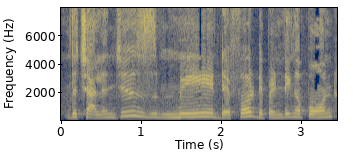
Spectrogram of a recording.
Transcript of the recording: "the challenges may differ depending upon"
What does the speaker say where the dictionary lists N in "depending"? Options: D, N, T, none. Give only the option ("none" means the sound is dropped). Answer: N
